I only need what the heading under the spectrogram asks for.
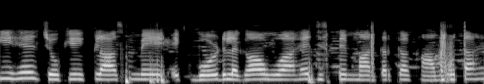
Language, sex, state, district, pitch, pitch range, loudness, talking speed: Hindi, female, Uttar Pradesh, Jyotiba Phule Nagar, 230 Hz, 220-235 Hz, -14 LUFS, 195 wpm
